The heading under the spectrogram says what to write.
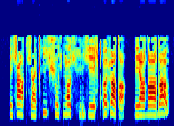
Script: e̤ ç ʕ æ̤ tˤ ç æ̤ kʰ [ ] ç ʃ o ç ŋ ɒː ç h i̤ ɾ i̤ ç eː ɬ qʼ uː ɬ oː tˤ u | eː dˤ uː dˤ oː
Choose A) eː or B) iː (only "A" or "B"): B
